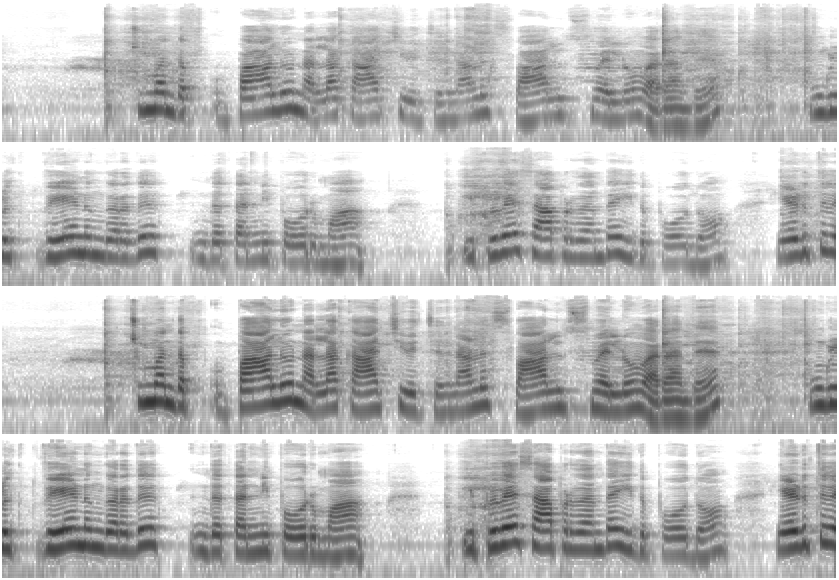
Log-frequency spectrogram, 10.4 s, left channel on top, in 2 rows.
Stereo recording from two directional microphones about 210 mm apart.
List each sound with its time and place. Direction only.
0.9 s speech: 35° right (ahead or behind)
